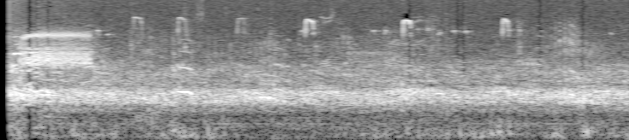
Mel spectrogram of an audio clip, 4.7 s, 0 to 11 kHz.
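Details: A dense chorus of about 10,000 migrating Sandhill Cranes along the Platte River near Gibbon, Buffalo County, Nebraska, on a 2018 morning: countless rolling, trumpeting calls blending into a steady mid-pitched roar, with a few higher notes above.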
